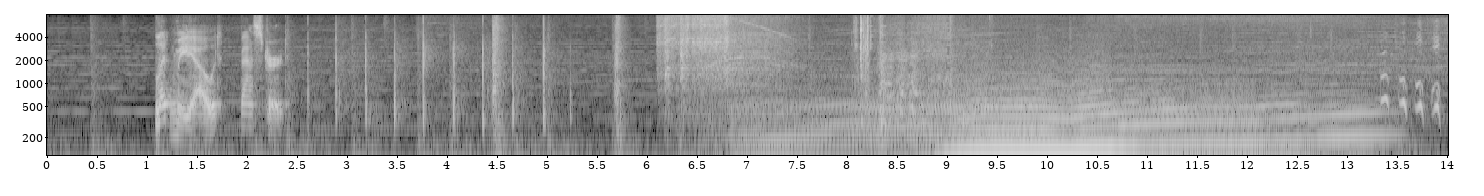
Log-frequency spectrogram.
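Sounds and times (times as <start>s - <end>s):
car engine revving: 6.1s - 13.7s.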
